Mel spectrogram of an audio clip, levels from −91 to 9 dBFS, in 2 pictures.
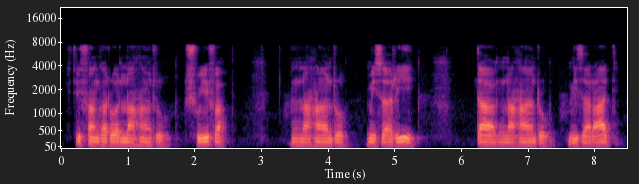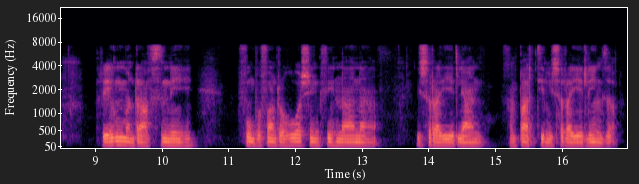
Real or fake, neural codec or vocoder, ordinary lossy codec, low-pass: real; none; none; 7.2 kHz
